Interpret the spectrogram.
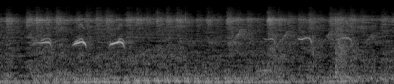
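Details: A brood of baby ducklings exploring together: three clear arched peeps early on, then softer scattered peeps after a quieter stretch, with low rumbling background noise throughout.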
